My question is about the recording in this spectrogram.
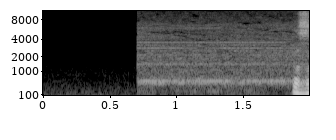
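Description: A metal lathe running, a faint steady hum with a thin steady tone, starting a little under a second in after a moment of dead silence. A man's voice begins right at the end.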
